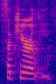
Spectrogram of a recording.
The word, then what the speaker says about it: securely: securely now my friends the e here it changed from e to a and that's what we call a schwa so our real word is securely moving on read cop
